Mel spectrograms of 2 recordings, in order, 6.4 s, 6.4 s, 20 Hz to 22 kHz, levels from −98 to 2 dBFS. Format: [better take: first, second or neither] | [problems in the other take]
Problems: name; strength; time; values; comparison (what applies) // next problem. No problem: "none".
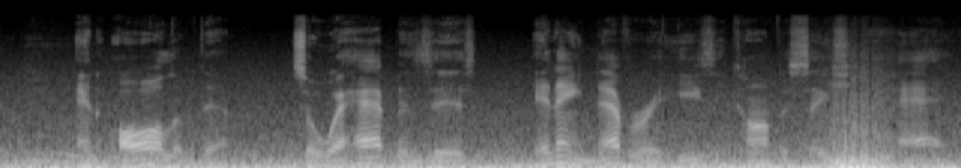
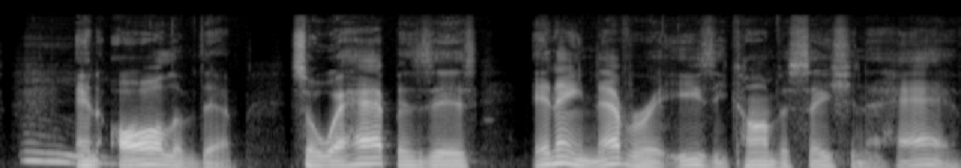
second | wind noise on the microphone; heavy; 7 dB below the speech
